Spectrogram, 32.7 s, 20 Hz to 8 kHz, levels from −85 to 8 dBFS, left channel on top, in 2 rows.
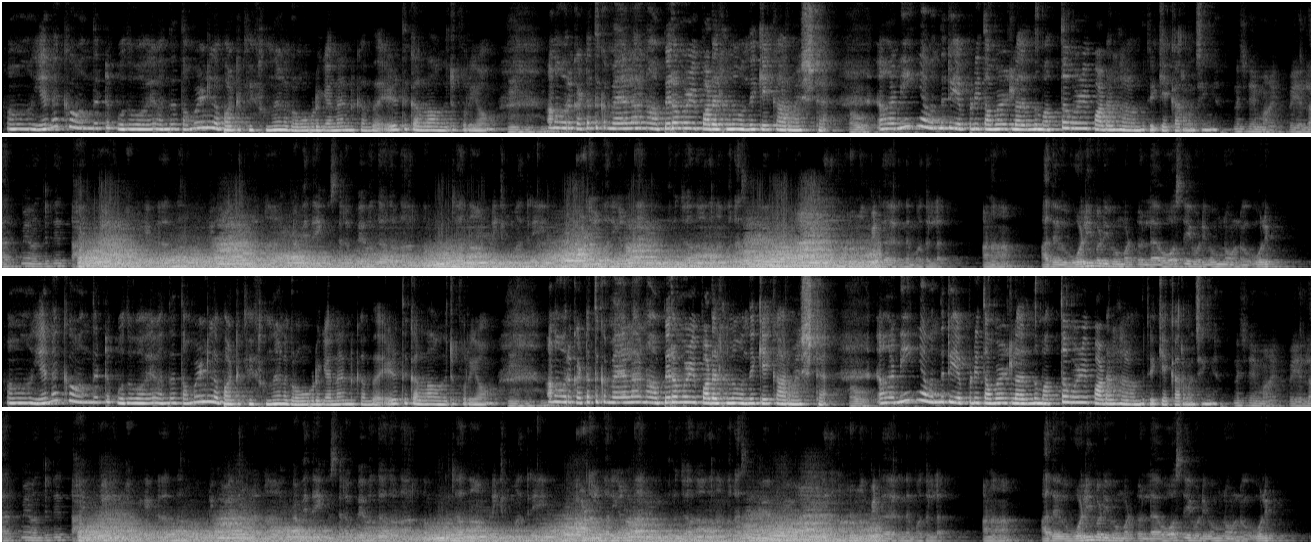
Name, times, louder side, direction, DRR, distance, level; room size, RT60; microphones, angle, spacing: voice 1, 0.0-6.1 6.8-10.7 10.9-15.2, right 1 dB, 25° right, 6 dB, 0.7 m, -19 dB
voice 2, 6.3-6.9 10.6-10.9 15.4-23.2 23.5-28.1 28.6-29.0 29.4-32.2, left 1 dB, 5° left, 1 dB, 1.5 m, -29 dB
sound 1, 17.3-27.4, left 3 dB, 50° left, 0.7 m, -21 dB
26.0 x 10.5 x 3.3 m, 1.0 s
head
